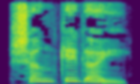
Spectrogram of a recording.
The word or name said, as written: ಶಾಂಖಿಕ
